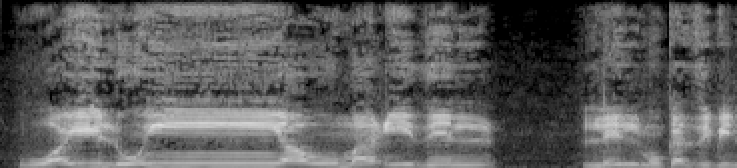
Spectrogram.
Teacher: تنوین کے بعد یا کا ادغام غننے کے ساتھ کریں گے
